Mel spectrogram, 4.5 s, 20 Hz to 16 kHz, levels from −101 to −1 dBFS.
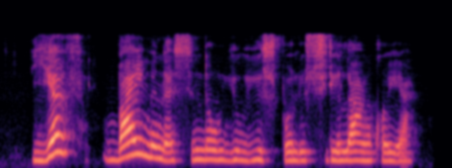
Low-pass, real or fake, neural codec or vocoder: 7.2 kHz; fake; codec, 16 kHz, 16 kbps, FunCodec, trained on Chinese and English, 50 frames a second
